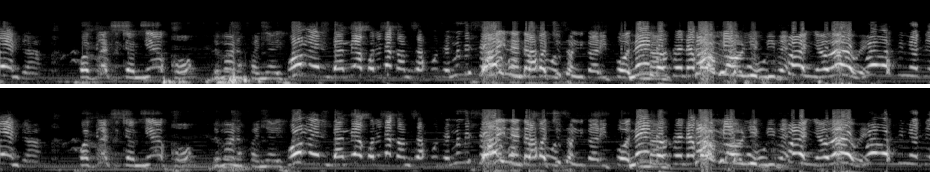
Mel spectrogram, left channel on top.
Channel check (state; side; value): normal; both; correlation 0.45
